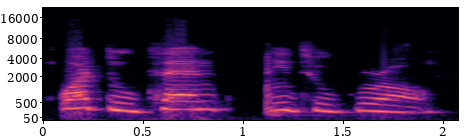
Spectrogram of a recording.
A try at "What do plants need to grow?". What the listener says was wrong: With an S. What do plants? With an S.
